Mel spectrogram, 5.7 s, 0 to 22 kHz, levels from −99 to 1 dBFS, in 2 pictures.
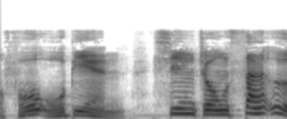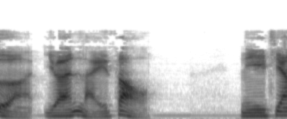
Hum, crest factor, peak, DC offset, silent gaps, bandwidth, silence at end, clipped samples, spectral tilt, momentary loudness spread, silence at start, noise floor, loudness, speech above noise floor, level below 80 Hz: none; 20 dB; -2 dBFS; under 0.1%; none; 8 kHz; 0 s; under 0.1%; -3 dB/octave; 11 LU; 0 s; -60 dBFS; -20 LUFS; 39 dB; -52 dBFS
